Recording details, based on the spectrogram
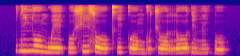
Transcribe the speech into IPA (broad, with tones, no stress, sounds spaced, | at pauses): d ĩ˦ ɲ oː˦˨ ŋ w eː˨ k͡p u˨ ʃ i˦ s oː˨ kʰ i˦ k oː˨ ŋ ɡ u˦ t͡ʃ oː˨ r oː˦ ɗ i˨ m ĩ˦˨ k͡p u˨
